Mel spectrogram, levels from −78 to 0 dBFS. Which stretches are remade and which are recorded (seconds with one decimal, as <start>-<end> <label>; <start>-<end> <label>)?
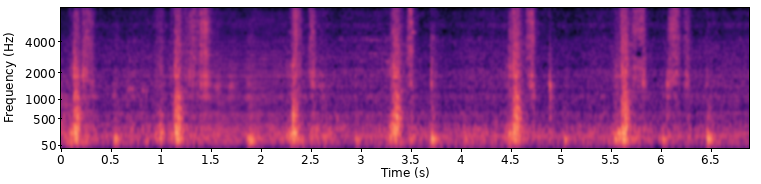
0.0-1.4 recorded; 1.4-2.2 remade; 2.2-6.9 recorded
